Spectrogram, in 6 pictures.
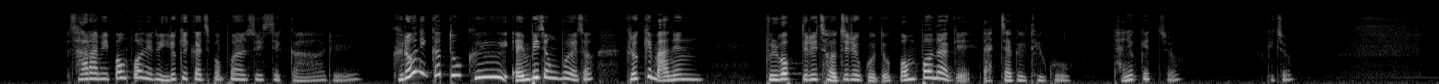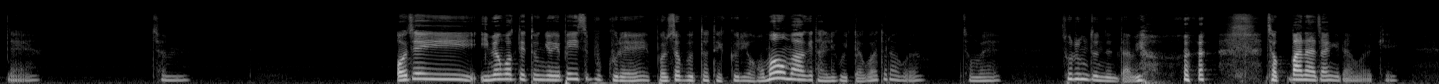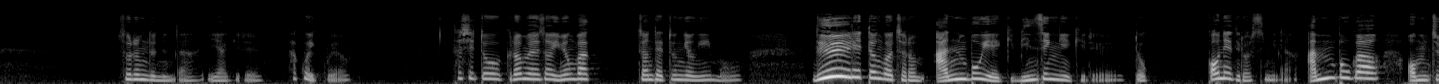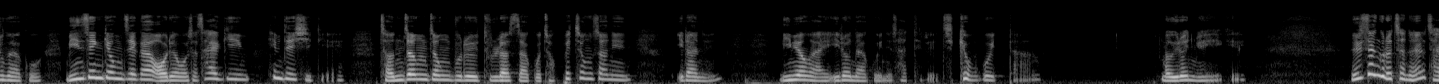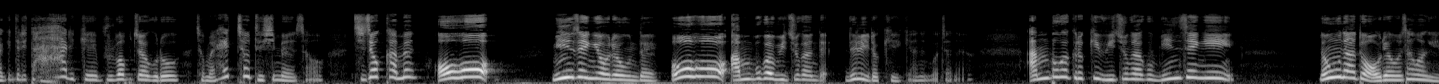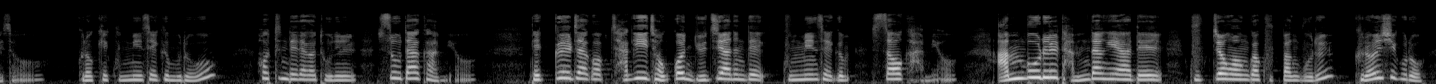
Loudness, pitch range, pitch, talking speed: -21 LUFS, 190-250 Hz, 215 Hz, 270 characters per minute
